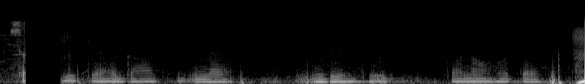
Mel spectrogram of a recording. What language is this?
Maithili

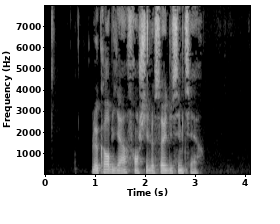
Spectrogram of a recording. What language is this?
French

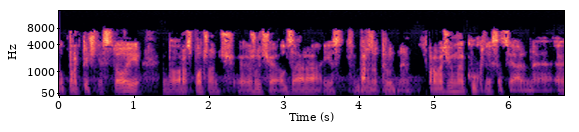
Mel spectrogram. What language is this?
Polish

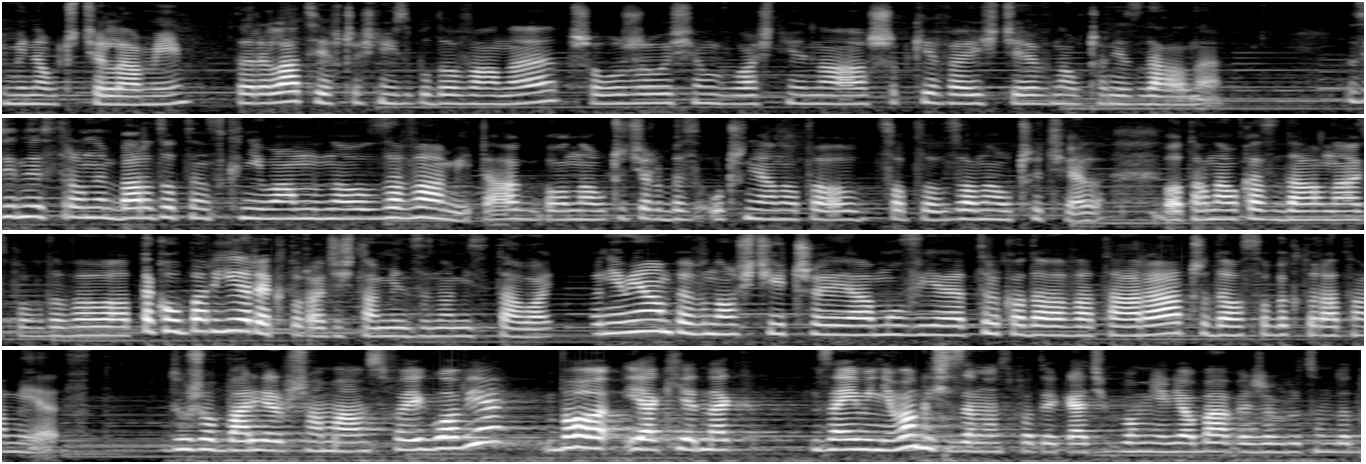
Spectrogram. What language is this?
Polish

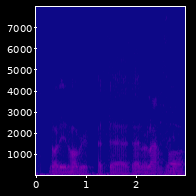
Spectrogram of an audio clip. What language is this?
Danish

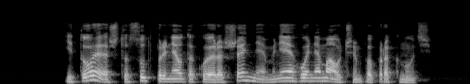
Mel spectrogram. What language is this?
Belarusian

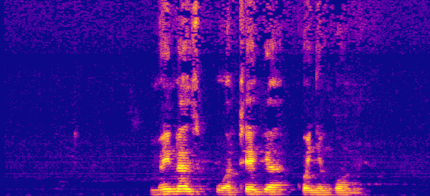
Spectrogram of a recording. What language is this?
Swahili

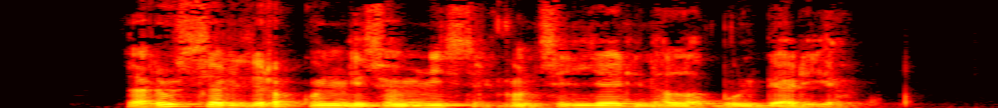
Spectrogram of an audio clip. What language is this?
Italian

